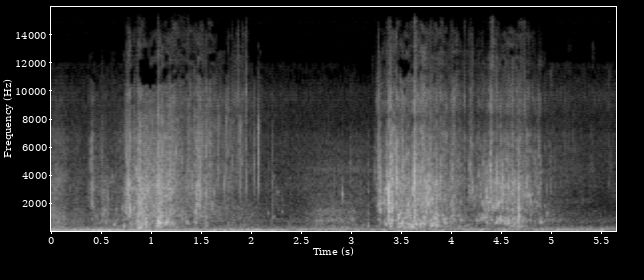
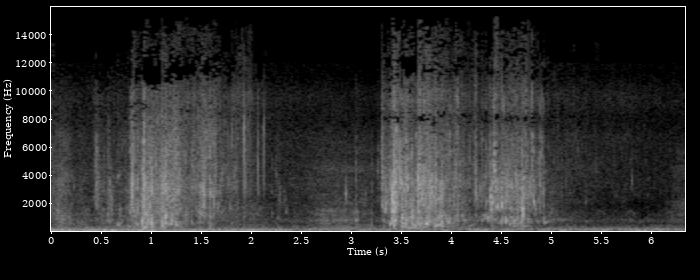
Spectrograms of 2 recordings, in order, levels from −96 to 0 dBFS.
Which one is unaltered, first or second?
second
